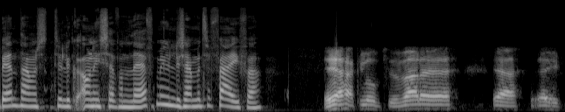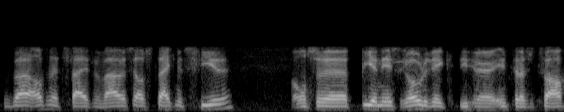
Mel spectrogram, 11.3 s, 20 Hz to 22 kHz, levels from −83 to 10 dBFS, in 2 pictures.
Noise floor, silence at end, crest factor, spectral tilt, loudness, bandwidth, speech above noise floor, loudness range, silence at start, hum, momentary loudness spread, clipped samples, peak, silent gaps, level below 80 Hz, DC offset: -66 dBFS; 0 s; 20 dB; -4.5 dB/octave; -26 LUFS; 16.5 kHz; 40 dB; 3 LU; 0 s; none; 10 LU; under 0.1%; -6 dBFS; none; -78 dBFS; under 0.1%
